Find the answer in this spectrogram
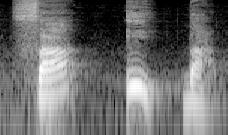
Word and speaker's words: saída: Vamos separar as palavras em suas sílabas. Sa-i-da.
